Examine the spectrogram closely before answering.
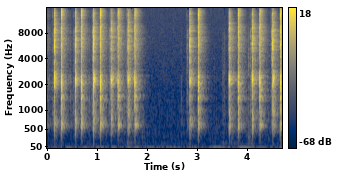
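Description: Rapid, sharp plastic clicking, about five clicks a second in runs broken by two short pauses: the trigger switch of an Einhell TC-MA 1300 wall chaser being worked repeatedly while the motor stays off.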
